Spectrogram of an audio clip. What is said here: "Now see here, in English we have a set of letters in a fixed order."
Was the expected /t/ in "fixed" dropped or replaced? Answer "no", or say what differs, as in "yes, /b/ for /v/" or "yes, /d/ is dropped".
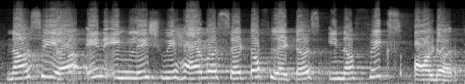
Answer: yes, /t/ is dropped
